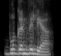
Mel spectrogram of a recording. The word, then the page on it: Bougainvillaea: Indian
